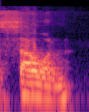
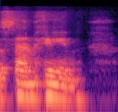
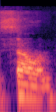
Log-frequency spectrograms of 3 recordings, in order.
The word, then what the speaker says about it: Samhain: You know, he has that beautiful speech about, as we say in Ireland, Samhain. I know the Americans call it Samhain, but we pronounce it Samhain, and he pronounces it perfectly.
